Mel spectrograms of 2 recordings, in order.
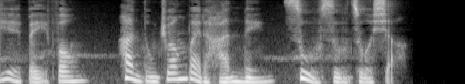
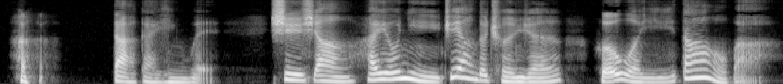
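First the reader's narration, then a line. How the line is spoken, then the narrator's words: Gentle, smiling. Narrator (Chinese): 林君微微一笑，温柔道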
